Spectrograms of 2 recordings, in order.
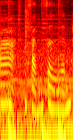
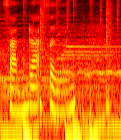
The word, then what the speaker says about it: สรรเสริญ: สระ อิ ญ หญิง ออก เสียง ได้ 2 แบบ นะ คะ แบบ แรก ออก เสียง ว่า สรรเสริญ และ แบบ ที่ สอง ออก เสียง ว่า สัน-ระ-เสิน แปล ว่า ว่า กล่าว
